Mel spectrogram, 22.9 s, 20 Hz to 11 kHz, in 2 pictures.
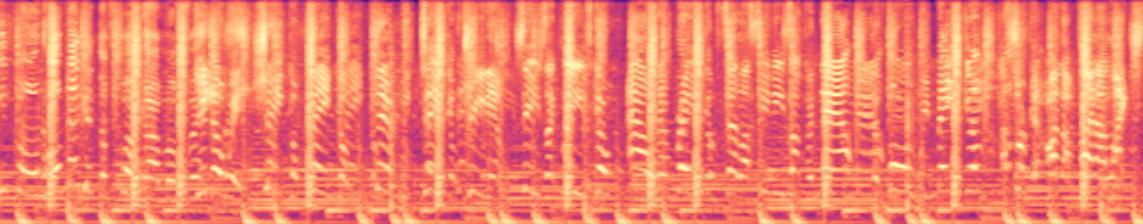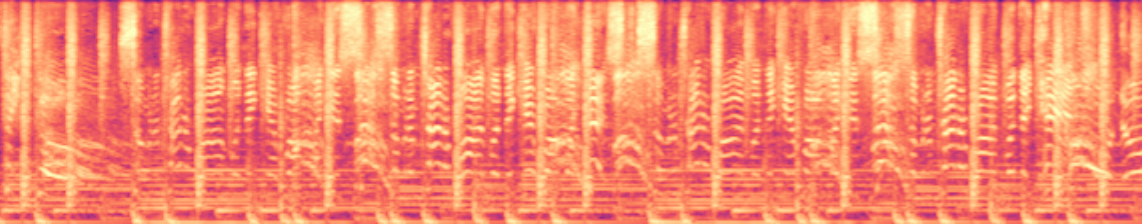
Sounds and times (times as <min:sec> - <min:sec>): Funk: 0:00.0 - 0:22.8.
